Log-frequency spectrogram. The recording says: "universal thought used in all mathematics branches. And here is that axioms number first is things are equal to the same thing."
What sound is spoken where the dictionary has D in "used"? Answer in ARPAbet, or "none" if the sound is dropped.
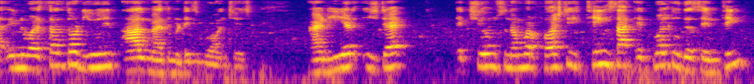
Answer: none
